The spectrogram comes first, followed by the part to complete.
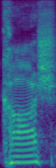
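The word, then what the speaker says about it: Koch: It's spelled like coke. K O C H. Not Coke like the soda, but like Coke. I think it's a lot of people say it like Coke, but it's Kosh.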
